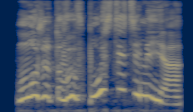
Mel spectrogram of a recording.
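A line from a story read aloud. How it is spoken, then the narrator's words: Pleading. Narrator (Russian): взмолилась Липочка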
